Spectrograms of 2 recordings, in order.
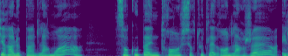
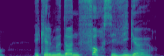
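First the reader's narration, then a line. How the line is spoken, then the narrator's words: Greedy little tailor exclaiming. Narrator (French): s'exclama le petit tailleur gourmand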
